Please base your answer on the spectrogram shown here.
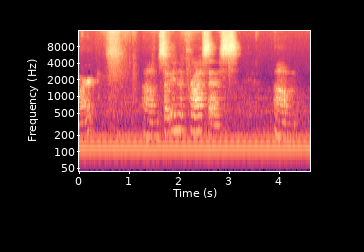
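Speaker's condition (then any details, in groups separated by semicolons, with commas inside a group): No condition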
